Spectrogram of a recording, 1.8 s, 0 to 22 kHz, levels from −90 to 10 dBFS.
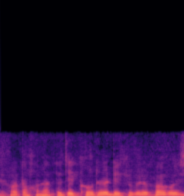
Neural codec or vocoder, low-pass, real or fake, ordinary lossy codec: codec, 16 kHz, 4 kbps, FreqCodec, smaller model; 7.2 kHz; fake; none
